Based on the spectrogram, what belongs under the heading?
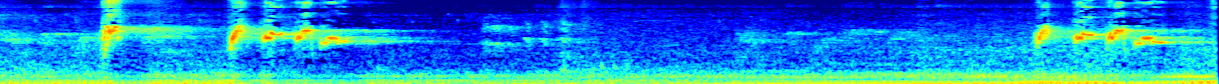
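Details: Red-whiskered bulbul voice-training song: two quick bursts of bright, bubbly warbled notes, each about half a second of rapid rising and falling whistles, separated by a quiet gap of several seconds over a low steady rumble.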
